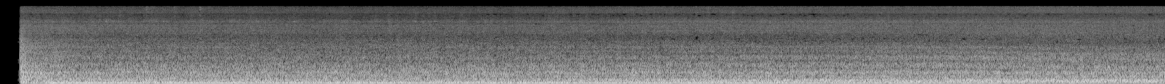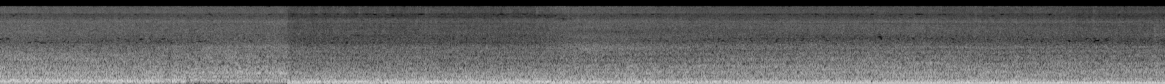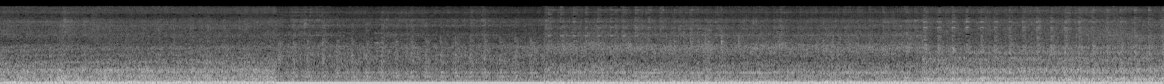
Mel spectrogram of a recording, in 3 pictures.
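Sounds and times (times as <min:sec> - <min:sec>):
strong low hum: 0:00.2 - 0:26.2
machine engine and fan drone: 0:00.2 - 0:34.9.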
